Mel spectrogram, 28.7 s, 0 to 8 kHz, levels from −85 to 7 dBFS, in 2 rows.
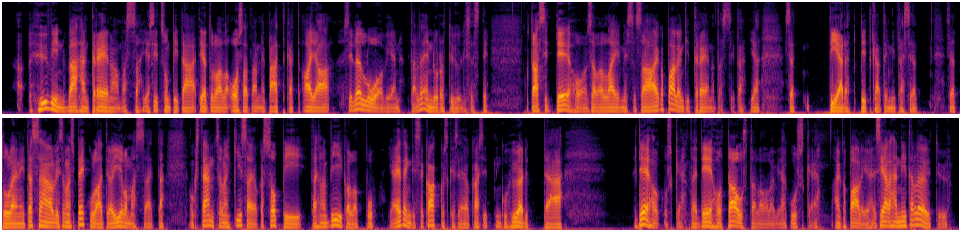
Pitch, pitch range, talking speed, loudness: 95 Hz, 90-110 Hz, 150 wpm, -19 LUFS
